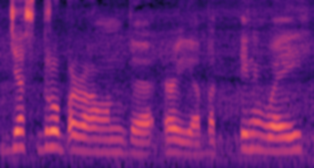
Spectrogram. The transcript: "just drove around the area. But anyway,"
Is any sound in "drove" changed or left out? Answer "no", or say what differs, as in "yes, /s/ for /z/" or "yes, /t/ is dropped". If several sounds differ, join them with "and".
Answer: yes, /p/ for /v/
